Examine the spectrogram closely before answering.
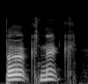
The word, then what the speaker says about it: Brknk: leader turned to me my name is Burk neck pronounced Burk neck and spelled b RK n k and I'm Larry Weaver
